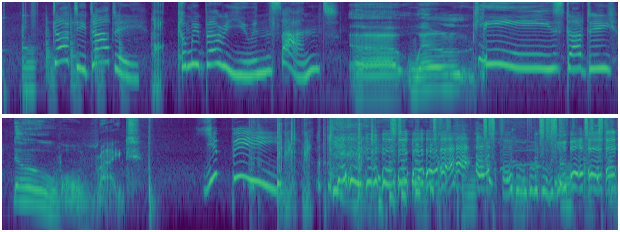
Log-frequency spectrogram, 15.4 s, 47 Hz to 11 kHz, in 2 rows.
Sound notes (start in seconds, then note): 1.8 oinks; 11.2 oinks; 11.7 all laugh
